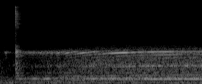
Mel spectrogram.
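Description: Cooling fan of an IGBT inverter MIG welder spinning up just after power-on: a click, then a whine that rises slightly in pitch and settles into a steady hum.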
